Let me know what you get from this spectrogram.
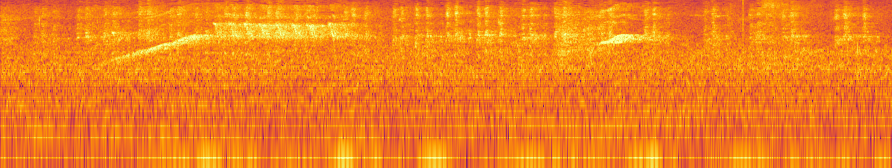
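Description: Songbirds calling over steady outdoor background noise. A rising whistled note comes about a second in and runs straight into a high held note, and a shorter call follows past the middle.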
